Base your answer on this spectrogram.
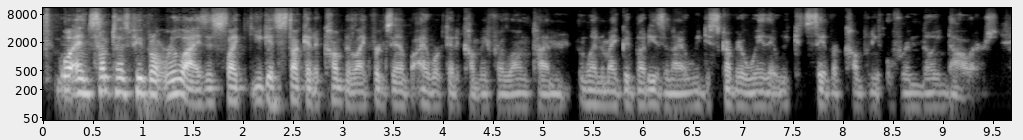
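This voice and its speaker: A man talks at a very fast pace with hardly any pauses. His loudness swings widely. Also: very clean recording, silent background. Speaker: podcast host. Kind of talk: casual interview chat. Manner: animated.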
